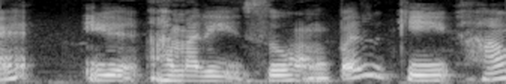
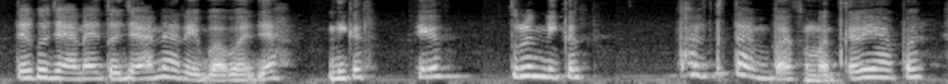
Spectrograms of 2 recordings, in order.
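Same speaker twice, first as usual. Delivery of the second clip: higher, fast, telling her to get out; dismissive snapping; 4 semitones higher, faster than usual. Acted. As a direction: shoo her away rudely. Yunlain tells Juhong to leave.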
